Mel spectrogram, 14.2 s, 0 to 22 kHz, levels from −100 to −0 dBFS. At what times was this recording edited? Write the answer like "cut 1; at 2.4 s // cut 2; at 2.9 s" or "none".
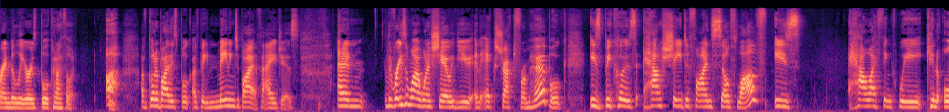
none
